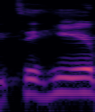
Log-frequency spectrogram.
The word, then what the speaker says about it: Tahir: though I always say I always say to hear more like would you like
